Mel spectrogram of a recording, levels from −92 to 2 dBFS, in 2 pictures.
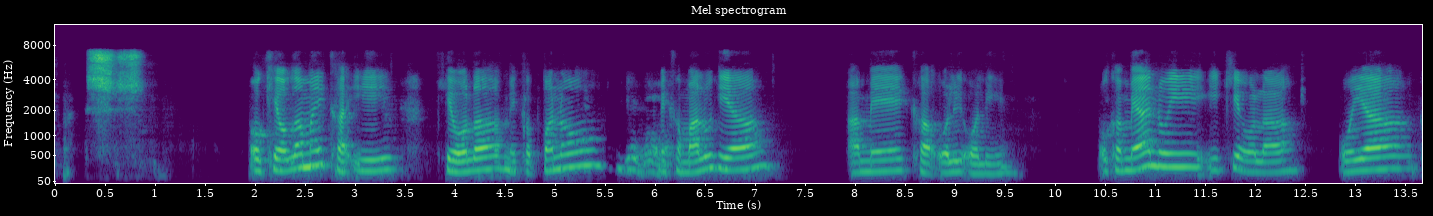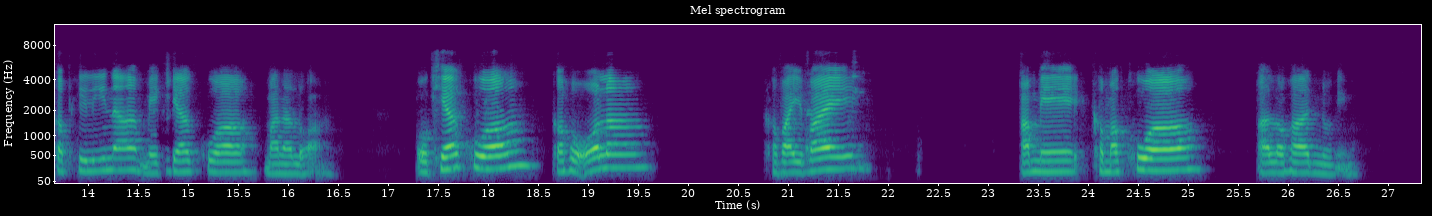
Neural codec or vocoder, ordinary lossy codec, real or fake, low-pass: none; none; real; 7.2 kHz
